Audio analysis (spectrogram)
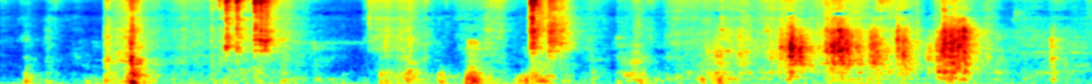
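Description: A knife slicing and tearing strong packing tape on a cardboard box, producing several irregular scraping rips and crackles in short bursts, close and fairly loud.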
